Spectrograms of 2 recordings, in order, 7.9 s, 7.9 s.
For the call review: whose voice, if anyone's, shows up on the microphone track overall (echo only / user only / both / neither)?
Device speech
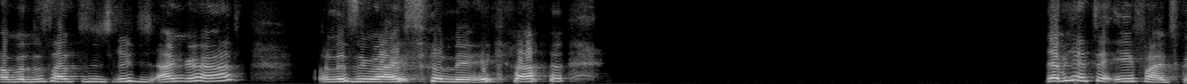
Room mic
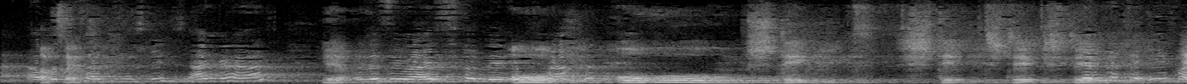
both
